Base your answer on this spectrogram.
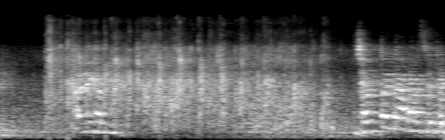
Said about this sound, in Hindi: जोड़ा ताली हो सबके लिए आने का भी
